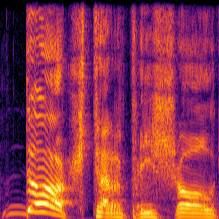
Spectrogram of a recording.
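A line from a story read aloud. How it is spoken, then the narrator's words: Shout, then laughter. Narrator (Russian): крикнул он и захохотал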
